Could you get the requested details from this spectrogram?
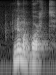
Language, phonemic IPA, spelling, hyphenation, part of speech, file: Dutch, /ˈnʏ.mərˌbɔrt/, nummerbord, num‧mer‧bord, noun, Nl-nummerbord.ogg
- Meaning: a number plate, a license plate (plate containing an (alpha)numeric identifier for a road vehicle)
